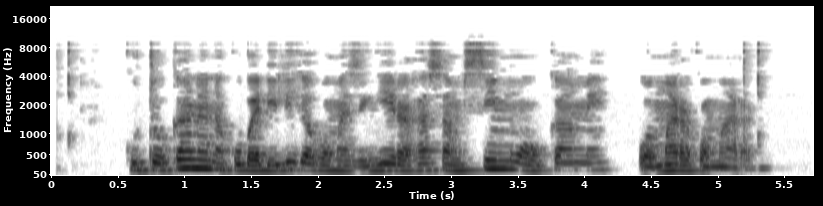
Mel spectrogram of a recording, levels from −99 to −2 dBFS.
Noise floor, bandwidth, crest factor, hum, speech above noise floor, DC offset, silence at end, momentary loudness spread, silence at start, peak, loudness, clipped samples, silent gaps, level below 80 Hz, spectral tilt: -49 dBFS; 9.4 kHz; 16 dB; none; 26 dB; under 0.1%; 0.35 s; 12 LU; 0.1 s; -8 dBFS; -23 LUFS; under 0.1%; none; -68 dBFS; -6.5 dB/octave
